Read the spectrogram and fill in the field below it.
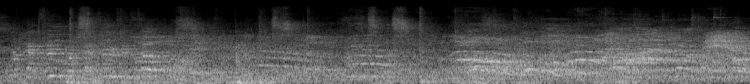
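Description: Gloved punches thud against a boxer.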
